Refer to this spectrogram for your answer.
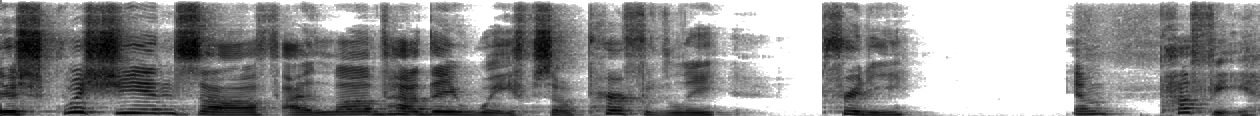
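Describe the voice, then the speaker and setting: Using a put-on character voice, a woman speaks at a fairly high pitch in a raised, projected voice. She moves at a fairly slow pace with long, frequent pauses. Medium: read story. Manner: sing-song, fussy.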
